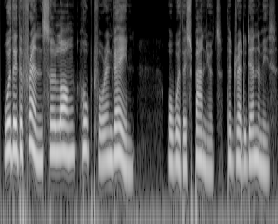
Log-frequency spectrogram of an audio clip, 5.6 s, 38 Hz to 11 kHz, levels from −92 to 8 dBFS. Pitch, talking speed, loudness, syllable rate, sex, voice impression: 200 Hz, 185 wpm, -18 LUFS, 5.3 syllables/s, female, very feminine, adult-like, slightly soft, fluent, slightly intellectual, elegant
